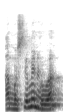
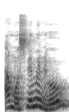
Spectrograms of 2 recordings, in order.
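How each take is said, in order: First: The final word ends with its full last vowel. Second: The final word ends without its last vowel. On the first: This is the exact formal form. "കൃത്യമായ ഉച്ചാരണം അനുസരിച്ച്" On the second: This is the everyday spoken form. "Spoken language അനുസരിച്ച് ലാസ്റ്റിൽ സുക്കൂൻ ചെയ്ത് പറഞ്ഞു"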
